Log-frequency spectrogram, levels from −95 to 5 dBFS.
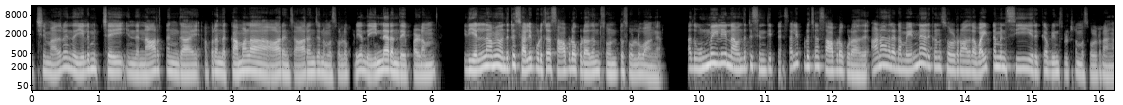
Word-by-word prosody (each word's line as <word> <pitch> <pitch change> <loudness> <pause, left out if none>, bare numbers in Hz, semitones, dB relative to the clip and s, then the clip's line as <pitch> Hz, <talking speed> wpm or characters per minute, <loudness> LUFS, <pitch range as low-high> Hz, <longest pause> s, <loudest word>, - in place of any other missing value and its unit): நிச்சயமா. 130 0 -5
அதுல 145 +9 -1
இந்த 150 - +1
எலுமிச்சை, 155 -1 0 0.2
இந்த 120 -2 -1
நார்த்தங்காய், 125 -4 0
அப்புறம் 135 +3 -2
இந்தக் 120 -3 -2
கமலா 140 +3 +4 0.3
ஆரஞ்ச் 120 -2 -1
ஆரஞ்ச்ன்னு 130 +2 0
நம்ம 110 -1 -2
சொல்லக்கூடிய 115 +5 -3
அந்த 125 -5 0
இன்னரந்தைப்பழம். 115 -7 +2 0.5
இது 155 - +2
எல்லாமே 215 +5 +5
வந்துட்டு 190 +3 +3
சளி 155 +4 +4
புடிச்சா 175 0 +2
சாப்பிடக்கூடாதுன்னு 140 -3 0
சொல்ட்டு 120 +2 -1
சொல்லுவாங்க. 115 -3 -2 0.5
அது 180 - -2
உண்மையிலே 250 +5 +5
நான் 175 -3 +3
வந்துட்டு 185 +4 -3
சிந்திப்பேன். 165 +1 -6
சளி 210 +6 -2
புடிச்சா 205 -1 -2
சாப்பிட 150 0 +1
கூடாது. 110 -2 -1
ஆனா 190 +5 +1
அதுல 195 -4 +1
நம்ம 160 -1 -1
என்ன 215 - +1
இருக்குன்னு 195 -3 -3
சொல்றோம்? 155 -1 0
அதுல 145 -1 0
வைட்டமின் 195 0 0
சி 175 -2 -4 0.2
இருக்கு 140 +2 -4
அப்படின்னு 130 0 -2
சொல்ட்டு 130 +2 -10
நம்ம 115 -1 -3
சொல்றாங்க. 110 -1 -4
140 Hz, 170 wpm, -22 LUFS, 120-175 Hz, 0.5 s, எல்லாமே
